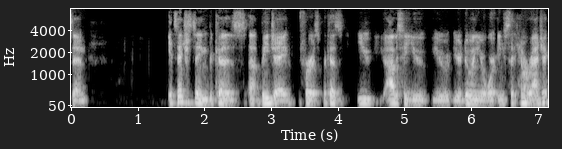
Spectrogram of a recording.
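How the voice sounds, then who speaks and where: A somewhat breathy man talks at a fairly quick pace, his medium-pitched voice showing ordinary pitch variation. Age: 40s. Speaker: panel moderator. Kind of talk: panel discussion.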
